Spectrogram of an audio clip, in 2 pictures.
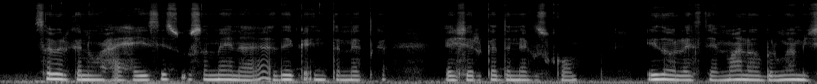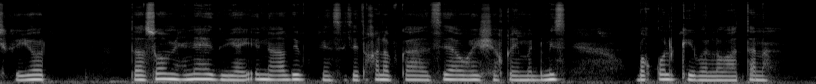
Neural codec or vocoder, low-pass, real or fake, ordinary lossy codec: none; 19.8 kHz; real; none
